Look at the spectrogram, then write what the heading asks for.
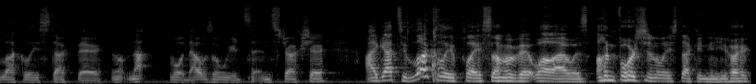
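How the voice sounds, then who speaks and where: An ordinary speaking voice from a man, fairly high in pitch and fairly quick, with lively intonation and big swings in loudness. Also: very clean recording, silent background. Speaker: podcast co-host, musician. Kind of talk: casual chat.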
